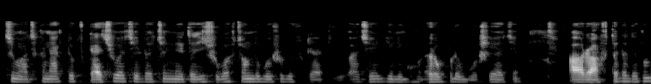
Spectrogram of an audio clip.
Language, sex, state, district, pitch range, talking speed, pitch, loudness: Bengali, male, West Bengal, Kolkata, 120-135 Hz, 220 wpm, 125 Hz, -23 LUFS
